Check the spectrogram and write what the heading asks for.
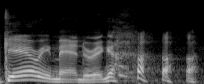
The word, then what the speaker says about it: gerrymandering: the party who says actually it's pronounced garrymandering and you might be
